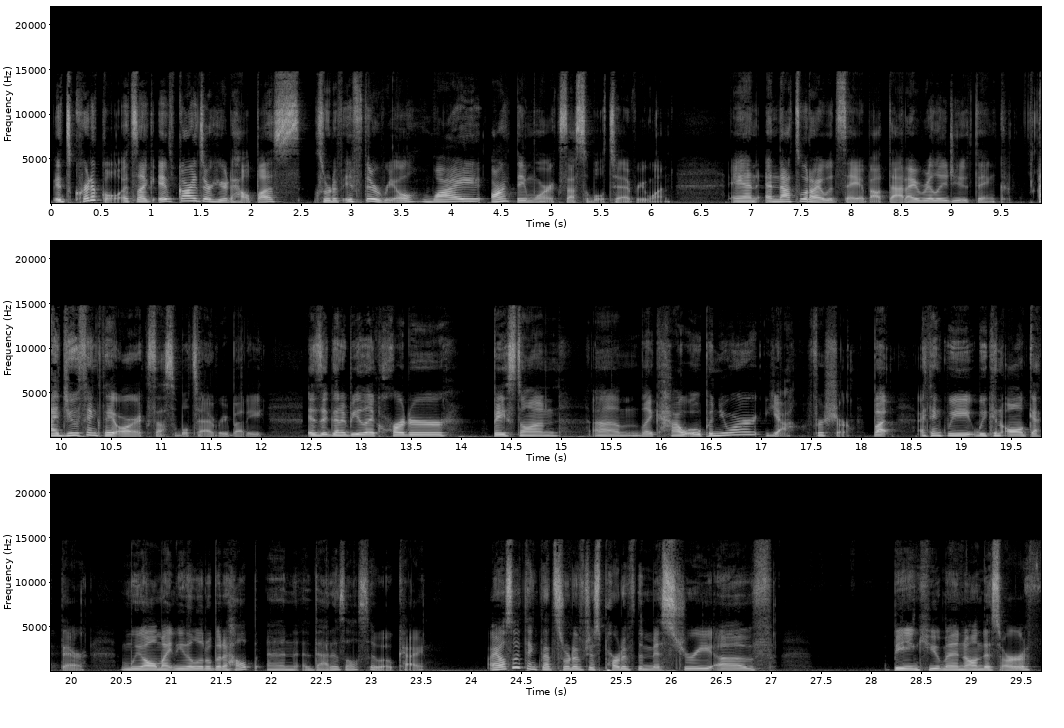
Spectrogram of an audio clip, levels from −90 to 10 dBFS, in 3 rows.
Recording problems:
none

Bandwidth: 14.5 kHz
